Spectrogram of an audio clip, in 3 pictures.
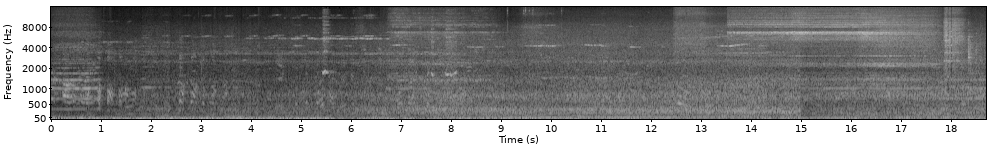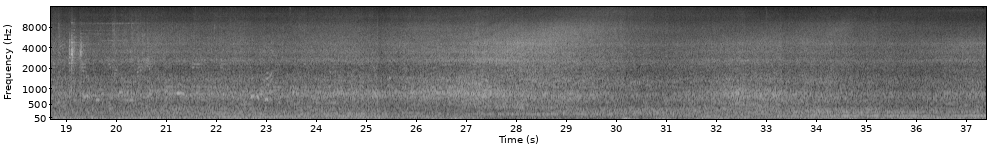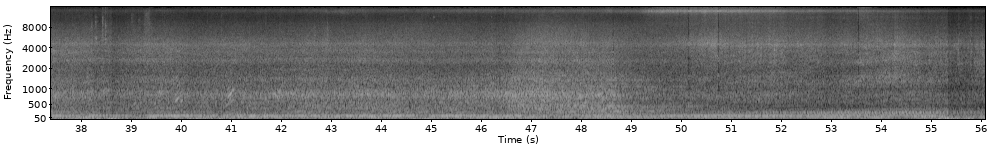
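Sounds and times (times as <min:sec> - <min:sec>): train wheels rumbling on rail: 0:00.0 - 0:56.0
high-pitched wheel squeal: 0:03.1 - 0:18.5.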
